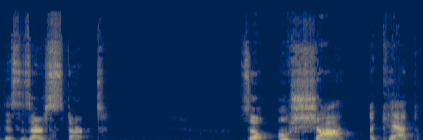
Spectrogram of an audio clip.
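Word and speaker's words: chat: is our start so sha a cat like the word cat without the h you just don't pronounce the h oh sha i guess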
